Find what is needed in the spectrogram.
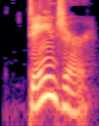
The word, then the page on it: danger: American English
